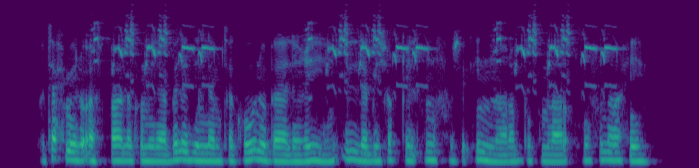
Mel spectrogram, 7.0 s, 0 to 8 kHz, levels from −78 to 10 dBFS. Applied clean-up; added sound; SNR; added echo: none; Bird; 8 dB; none.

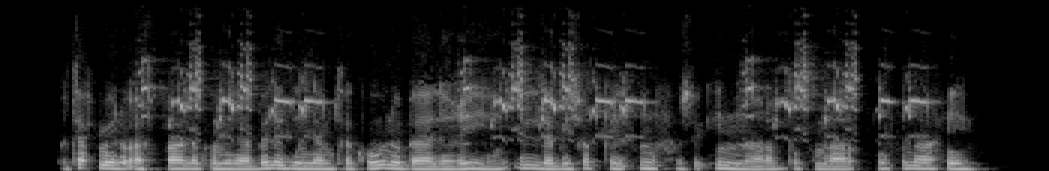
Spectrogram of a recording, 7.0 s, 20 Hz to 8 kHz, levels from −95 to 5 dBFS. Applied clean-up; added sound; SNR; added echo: neural mask model RNNoise.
